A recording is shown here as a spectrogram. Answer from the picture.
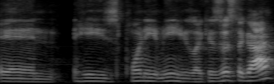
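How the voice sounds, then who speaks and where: Moderately paced speech from a man. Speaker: podcast co-host. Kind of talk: casual chat. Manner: loud.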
